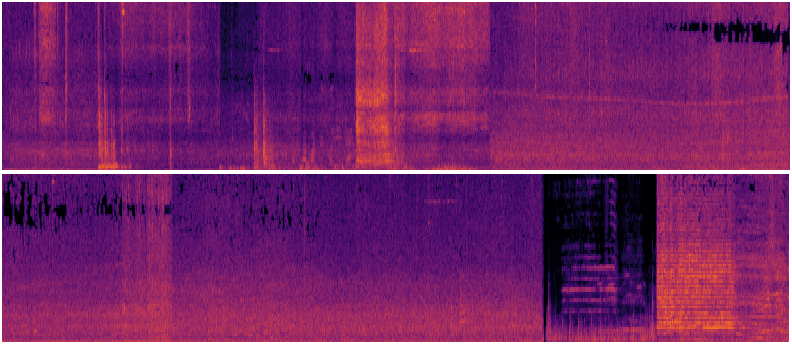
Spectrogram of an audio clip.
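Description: City street sound: traffic running steadily, with a short car horn about two seconds in. Near the end, louder voices come in.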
